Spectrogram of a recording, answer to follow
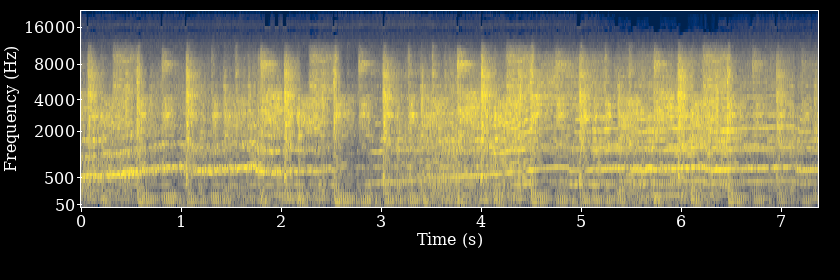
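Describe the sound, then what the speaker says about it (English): A Formula 1 car from the 2002 season braking late into the Nouvelle chicane, tyres squealing and skidding against a loud continuous engine whine as the pitch slides and shifts. "braking too late into the Nouvelle chicane ends his fight back"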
